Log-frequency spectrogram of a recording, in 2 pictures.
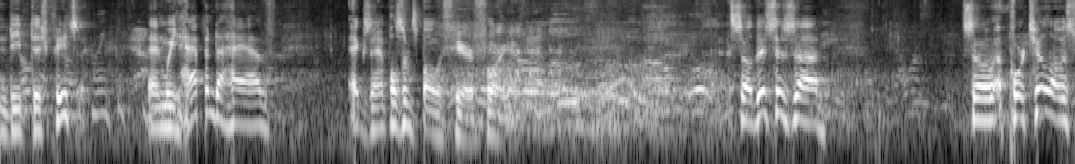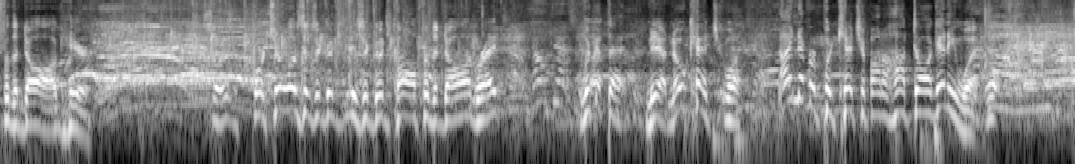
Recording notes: LIVE from NBA All-Star Weekend in Chicago. LIVE from Chicago's House of Blues, The Steam Room takes the show on the road for NBA All-Star Weekend!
